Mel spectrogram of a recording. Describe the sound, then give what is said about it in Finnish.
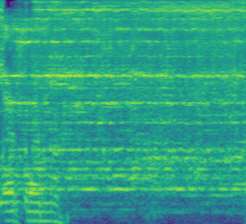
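A phone ringtone plays loudly and steadily, a bright electronic melody filling the whole moment, with a brief voice at the very start. “Joo, anteeksi, me hiljennetään puhelimen tästä välillä.”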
